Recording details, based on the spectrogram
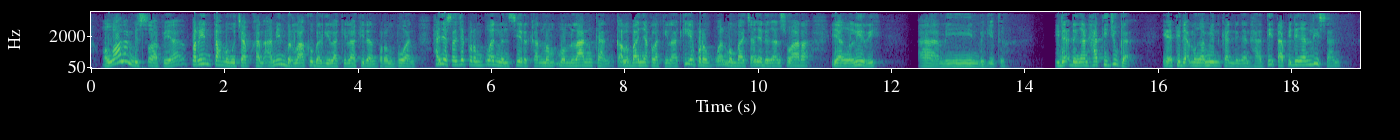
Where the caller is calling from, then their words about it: Bukittinggi, West Sumatra, Indonesia; Saya dari Bukit Tinggi ingin bertanya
